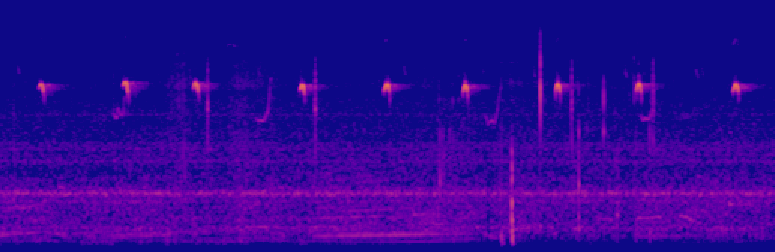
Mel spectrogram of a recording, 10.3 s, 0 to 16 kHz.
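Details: Bluethroat recorded at Fokstumyr nature reserve, 2021, repeating a bright, high, clipped note about once a second, ten times in a row, with a few faint ticks and a constant low hum behind.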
